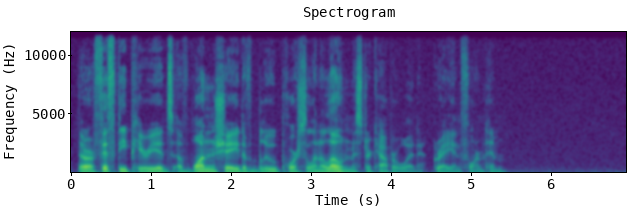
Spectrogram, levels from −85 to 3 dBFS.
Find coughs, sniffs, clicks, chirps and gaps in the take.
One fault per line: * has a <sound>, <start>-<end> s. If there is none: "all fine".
all fine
